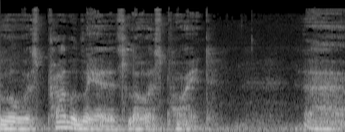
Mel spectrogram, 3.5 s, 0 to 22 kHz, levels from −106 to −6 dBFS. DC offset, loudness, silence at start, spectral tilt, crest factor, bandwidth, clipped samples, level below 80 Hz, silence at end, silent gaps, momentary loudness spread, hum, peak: under 0.1%; -36 LUFS; 0 s; -7.5 dB/octave; 16 dB; 16.5 kHz; under 0.1%; -60 dBFS; 0 s; none; 23 LU; none; -20 dBFS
